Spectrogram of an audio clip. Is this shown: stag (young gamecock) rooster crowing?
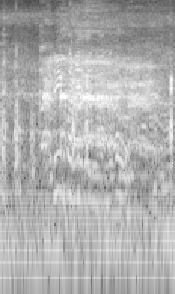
yes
